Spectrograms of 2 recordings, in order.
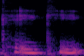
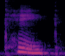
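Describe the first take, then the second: First: An extra vowel is added after the final k. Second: The word ends cleanly on the k sound. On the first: The speaker calls it wrong. "you don't say cakey" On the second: The speaker calls it right. "it's just cake"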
